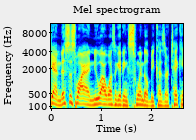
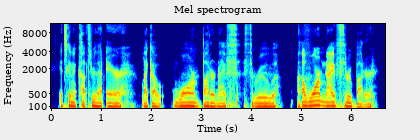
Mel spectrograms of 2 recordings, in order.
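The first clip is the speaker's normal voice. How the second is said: lowered, calm, soothing tone. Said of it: "did he lower his voice?".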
